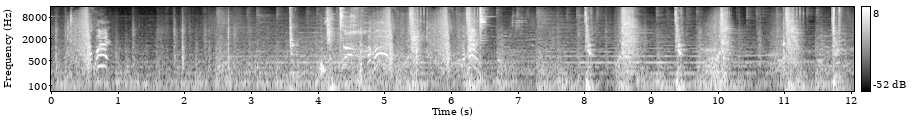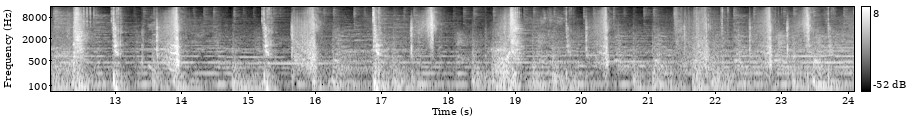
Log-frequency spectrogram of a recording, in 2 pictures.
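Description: Film battle sound of arrows loosed from bows and striking wooden shields: a rapid, irregular string of sharp thuds and whooshes, thickest from about eight seconds on, over a steady dramatic music score.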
